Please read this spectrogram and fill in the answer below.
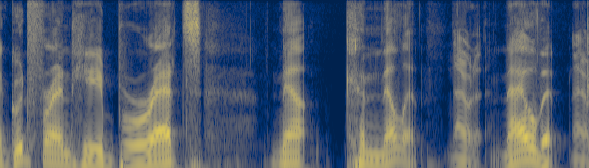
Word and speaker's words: Connellan: Now, Conellan.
